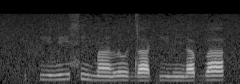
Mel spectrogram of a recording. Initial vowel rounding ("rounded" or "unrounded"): unrounded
